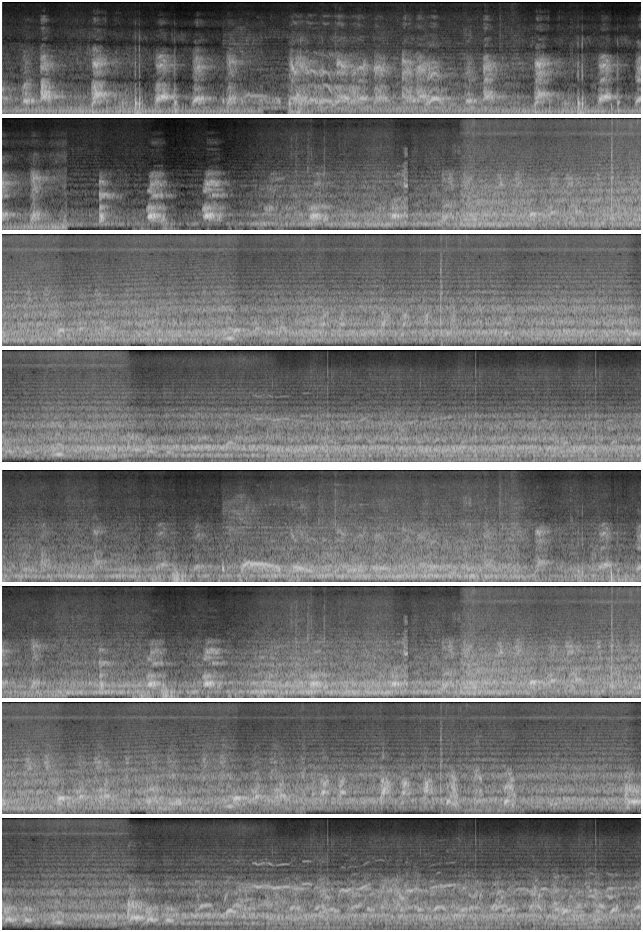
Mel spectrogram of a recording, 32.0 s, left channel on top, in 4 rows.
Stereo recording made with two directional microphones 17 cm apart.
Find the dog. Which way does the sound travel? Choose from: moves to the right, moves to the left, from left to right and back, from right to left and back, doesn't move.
moves to the right.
